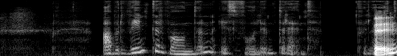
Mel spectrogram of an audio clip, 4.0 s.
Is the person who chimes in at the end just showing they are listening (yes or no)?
yes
